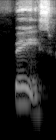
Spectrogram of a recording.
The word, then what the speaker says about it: bass: this word base right base which is b a s this word rhymes with case when you say the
